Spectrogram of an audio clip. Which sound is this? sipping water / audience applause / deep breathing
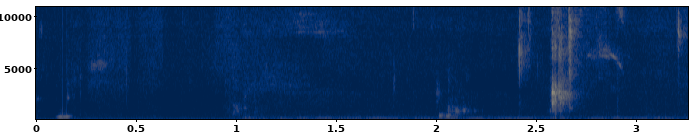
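sipping water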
